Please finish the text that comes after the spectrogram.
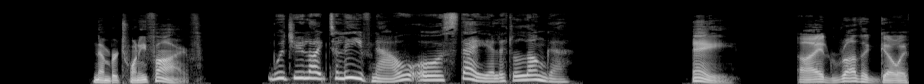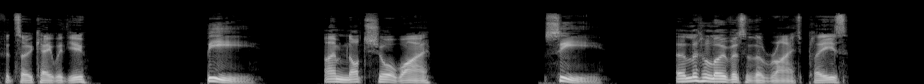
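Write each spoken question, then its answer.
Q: Would you like to leave now or stay a little longer?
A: A: I'd rather go if it's okay with you.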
